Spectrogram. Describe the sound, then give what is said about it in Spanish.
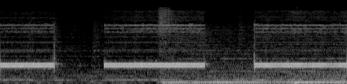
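A loud, shrill ES-Alert emergency alert tone from Spain's alert system sounds on a mobile phone in repeated long pulses with short gaps, while a low buzzing rumble, like vibration, joins partway through. No one speaks. “Bueno, pues si a partir de ahora escuchas este sonido en tu móvil junto a una notificación, será que estás en la zona de una catástrofe, una emergencia.”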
